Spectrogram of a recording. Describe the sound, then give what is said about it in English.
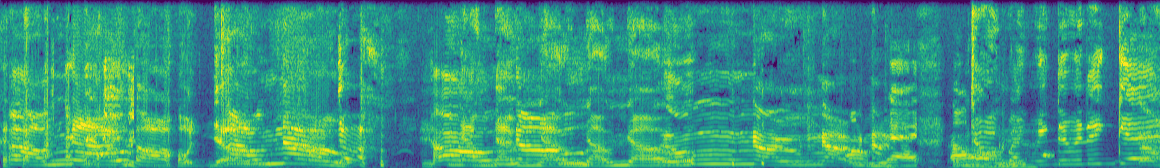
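A person loudly imitates a chimpanzee, letting out a long run of hooting, wailing yells with rising and falling pitch glides, broken by a few brief pauses for breath. “And most chimps can vocalise the phrase, oh no. And she said they like to yell it while they defecate.”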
